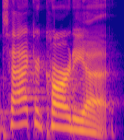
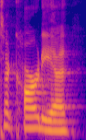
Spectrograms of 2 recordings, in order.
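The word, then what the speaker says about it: tachycardia: I said it wrong again, but tacocardia, not tacardia. Tacocardia.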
